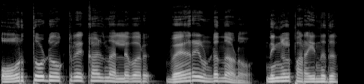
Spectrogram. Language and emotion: Malayalam, surprised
